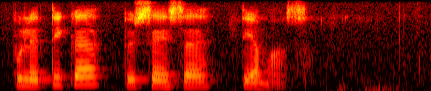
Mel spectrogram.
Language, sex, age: Afrikaans, female, 20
